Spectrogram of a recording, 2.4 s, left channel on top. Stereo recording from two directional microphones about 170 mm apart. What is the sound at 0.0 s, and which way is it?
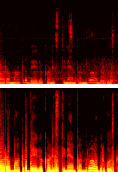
Speech, 55° right (ahead or behind).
